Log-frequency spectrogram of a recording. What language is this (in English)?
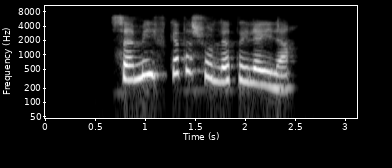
Kabyle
